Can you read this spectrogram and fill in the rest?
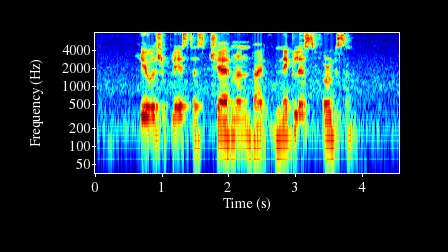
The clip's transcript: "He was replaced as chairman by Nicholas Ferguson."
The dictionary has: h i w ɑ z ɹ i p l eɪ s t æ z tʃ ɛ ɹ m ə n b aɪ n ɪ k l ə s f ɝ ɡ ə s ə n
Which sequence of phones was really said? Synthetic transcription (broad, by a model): h i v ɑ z ɹ i p l eɪ s t æ z tʃ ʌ ɹ m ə n b aɪ n ɪ k l ə s f ɝ ɡ ə s ə n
